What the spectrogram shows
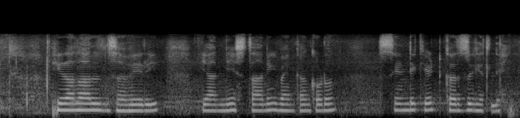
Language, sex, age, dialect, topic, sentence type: Marathi, male, 18-24, Standard Marathi, banking, statement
